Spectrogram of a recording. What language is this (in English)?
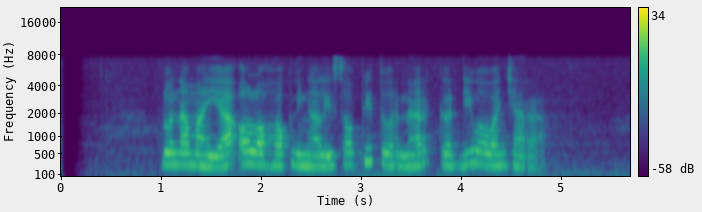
Sundanese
